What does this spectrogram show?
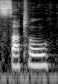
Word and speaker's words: subtle: silent so for example we talked about subtle yeah an island so the B and the S is silent there so what I what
